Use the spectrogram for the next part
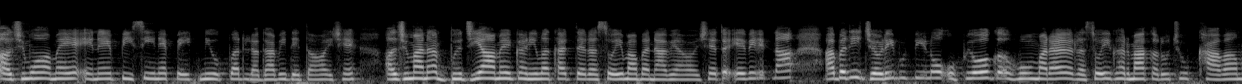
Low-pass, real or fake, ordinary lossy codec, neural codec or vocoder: none; fake; none; codec, 16 kHz, 1 kbps, X-Codec, HuBERT features, trained on LibriSpeech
